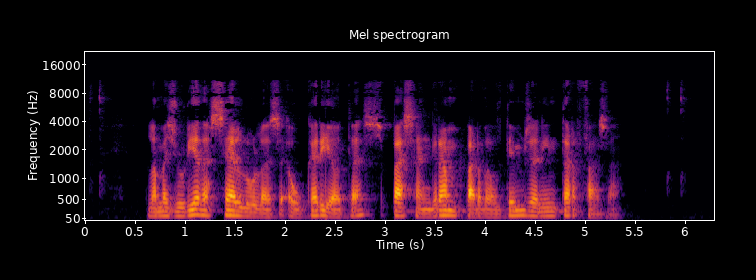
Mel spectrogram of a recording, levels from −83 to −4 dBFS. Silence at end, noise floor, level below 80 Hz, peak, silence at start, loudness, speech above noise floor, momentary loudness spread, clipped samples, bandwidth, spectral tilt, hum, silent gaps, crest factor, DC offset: 0.95 s; -64 dBFS; -54 dBFS; -4 dBFS; 0.6 s; -25 LUFS; 39 dB; 8 LU; under 0.1%; 11.5 kHz; -5 dB/octave; none; none; 24 dB; under 0.1%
